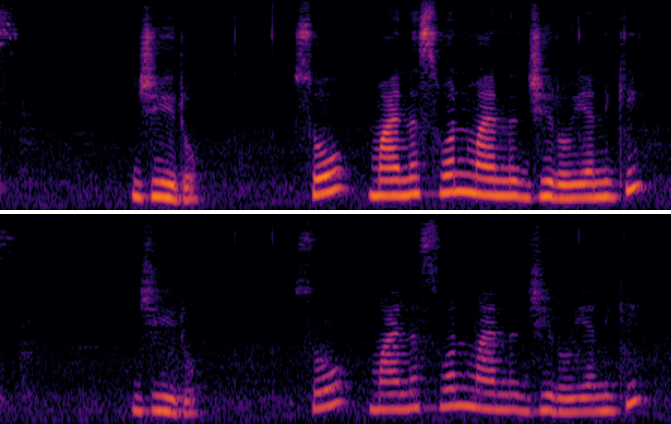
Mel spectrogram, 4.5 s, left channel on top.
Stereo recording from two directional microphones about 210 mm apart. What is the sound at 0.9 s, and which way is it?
A woman's voice, 60° left (ahead or behind).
